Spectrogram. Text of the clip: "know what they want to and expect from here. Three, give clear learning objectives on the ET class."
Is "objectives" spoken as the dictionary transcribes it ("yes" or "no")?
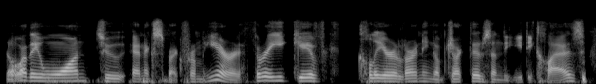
yes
